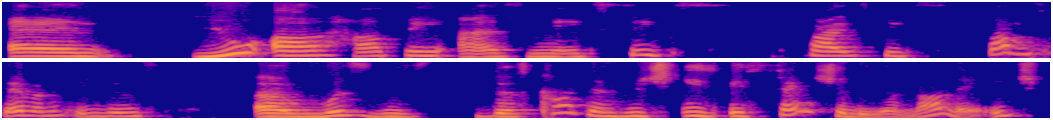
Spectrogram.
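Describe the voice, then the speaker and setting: A woman's voice: mid-range voice, animated, slow pace, breathy edge. A woman from South Africa, a business coach, answering interview questions in an earnest and open way. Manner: earnest, openly sharing. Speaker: business and marketing coach, guest. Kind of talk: conversational interview. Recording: tinny phone-like line.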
